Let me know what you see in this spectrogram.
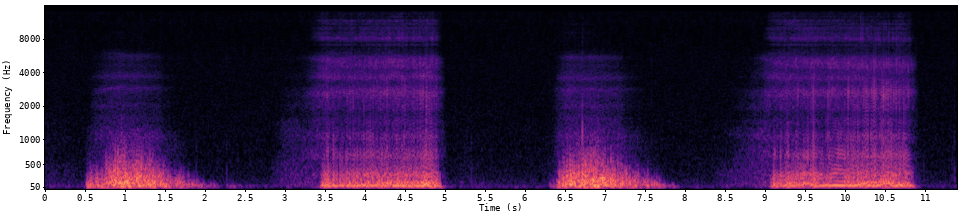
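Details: Person snoring very loudly during a nap: loud rattling snores alternating with long harsh breaths, about eleven breath cycles a minute, in a quiet room; heavy snoring.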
